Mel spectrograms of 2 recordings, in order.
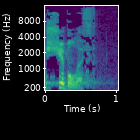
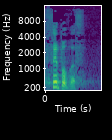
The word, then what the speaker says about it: Shibboleth: And so they say Shibboleth. Good Jewish word. Say Shibboleth. And the foreigners knew all the letters, but they couldn't pronounce it. And so they said Thibboleth.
